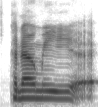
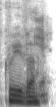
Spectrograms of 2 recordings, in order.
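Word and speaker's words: Caoimhe: Panomi O'Neill, I've probably butchered that, so apologies. Quiva O'Neill, is it, Kev? It's like the female version of Quivine, so it's Quiva.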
